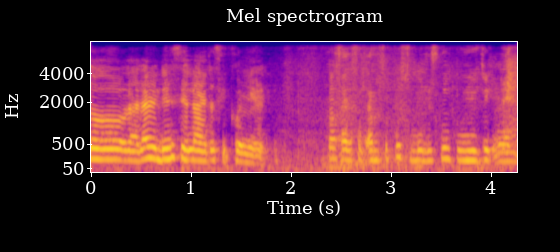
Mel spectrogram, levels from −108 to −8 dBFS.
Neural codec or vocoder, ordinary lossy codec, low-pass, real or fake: codec, 44.1 kHz, 3.4 kbps, Pupu-Codec; none; 7.2 kHz; fake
